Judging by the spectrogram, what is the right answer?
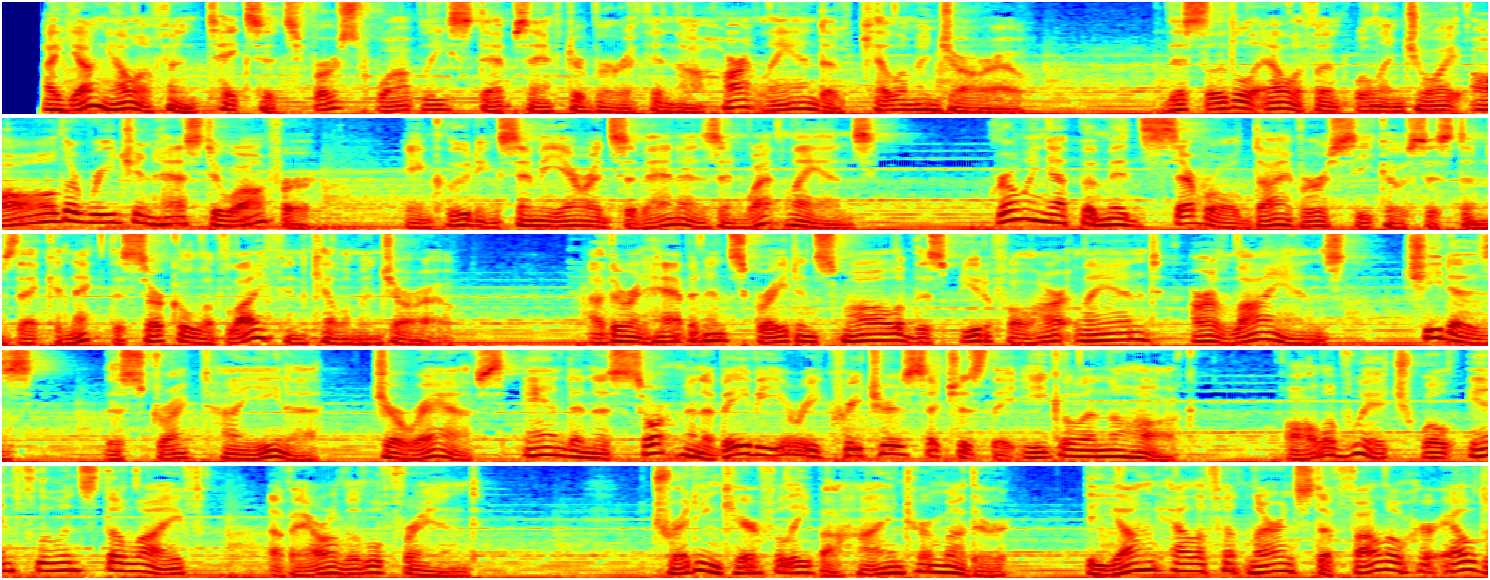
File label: documentary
